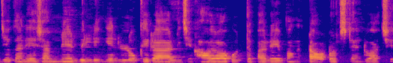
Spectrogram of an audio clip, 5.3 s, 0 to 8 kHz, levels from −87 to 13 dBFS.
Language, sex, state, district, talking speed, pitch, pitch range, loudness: Bengali, female, West Bengal, North 24 Parganas, 170 wpm, 205 Hz, 200-205 Hz, -21 LUFS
